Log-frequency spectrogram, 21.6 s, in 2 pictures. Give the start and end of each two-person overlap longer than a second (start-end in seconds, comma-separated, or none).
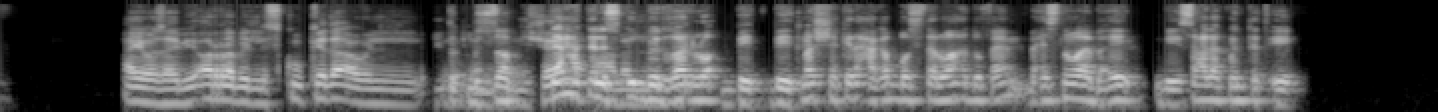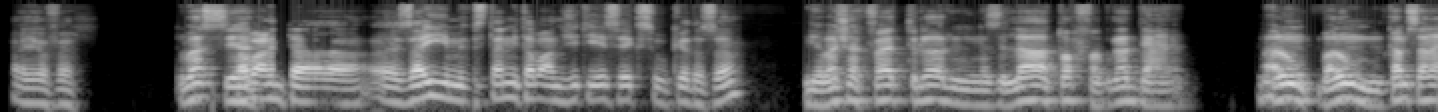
3.3-5.2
